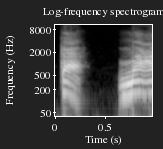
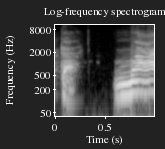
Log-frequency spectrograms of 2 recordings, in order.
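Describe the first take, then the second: Both takes have the same delivery.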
